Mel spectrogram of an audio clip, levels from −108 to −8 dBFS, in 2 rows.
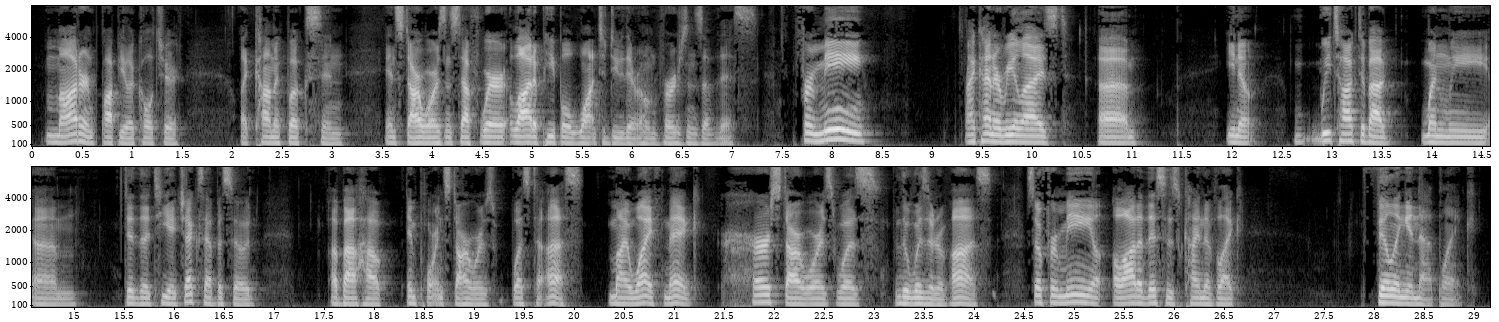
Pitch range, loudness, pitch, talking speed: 115-140 Hz, -29 LUFS, 125 Hz, 160 wpm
